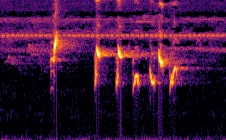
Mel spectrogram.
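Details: Caged decoy red-whiskered bulbul luring wild birds. One short, sweet phrase: a high opening note, then a run of clear whistles dipping lower, with a steady high insect hum in the background.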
